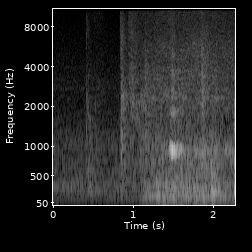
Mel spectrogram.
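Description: A single sharp click from a laptop touchpad button about halfway through, amid rustling handling noise that starts about a second in.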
